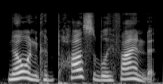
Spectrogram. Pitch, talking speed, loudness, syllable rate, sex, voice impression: 240 Hz, 220 wpm, -16 LUFS, 6.2 syllables/s, female, feminine, slightly young, tensed, fluent, intellectual, friendly, unique, slightly sharp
